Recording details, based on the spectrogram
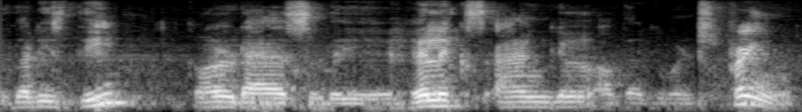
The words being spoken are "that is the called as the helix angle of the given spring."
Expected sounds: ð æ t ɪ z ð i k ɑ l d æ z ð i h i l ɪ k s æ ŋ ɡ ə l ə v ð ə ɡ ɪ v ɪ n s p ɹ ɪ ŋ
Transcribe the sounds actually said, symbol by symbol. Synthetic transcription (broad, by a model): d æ t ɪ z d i k ɑ l d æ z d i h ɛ l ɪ k s æ ŋ ɡ ə l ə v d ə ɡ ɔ ɪ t s p ɹ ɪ ŋ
